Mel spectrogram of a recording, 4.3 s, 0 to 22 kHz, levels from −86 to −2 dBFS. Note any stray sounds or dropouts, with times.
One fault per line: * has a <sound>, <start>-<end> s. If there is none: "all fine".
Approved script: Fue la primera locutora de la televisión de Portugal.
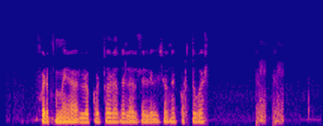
* has a laugh, 3.4-3.8 s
